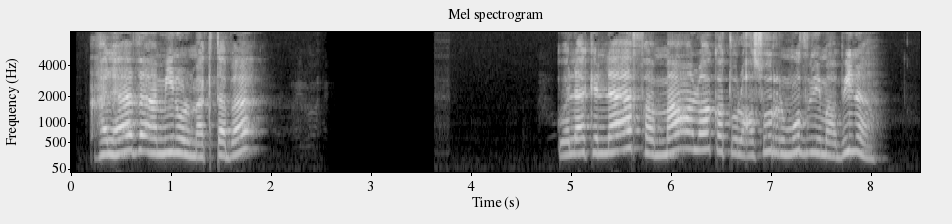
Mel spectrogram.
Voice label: arabic m kid narration; voice demos

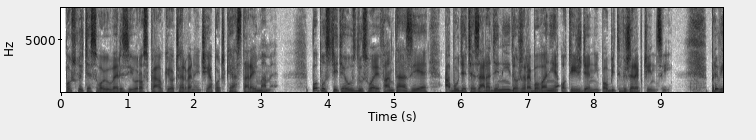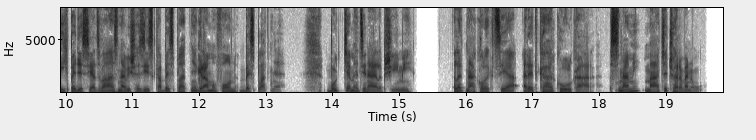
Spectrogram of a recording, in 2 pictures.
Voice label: slovak m narration

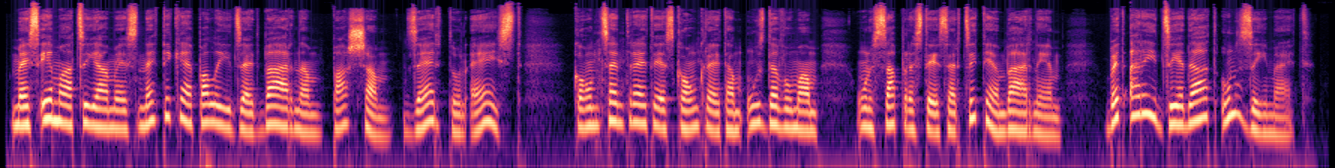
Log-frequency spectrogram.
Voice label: latvian f narration, latvian voice demos

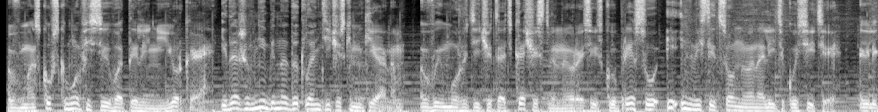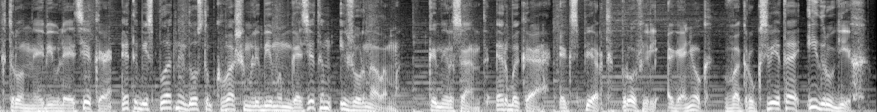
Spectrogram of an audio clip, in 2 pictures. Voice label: russian m commercial

